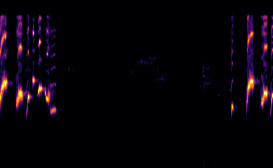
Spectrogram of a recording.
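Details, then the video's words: Red-whiskered bulbul sings a rapid string of bright, bubbling notes in the morning, falls silent for about two seconds of faint rustling, then begins another lively phrase. "Luyện giọng chào mào hót sáng .kích giọng chào mào hót hay"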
